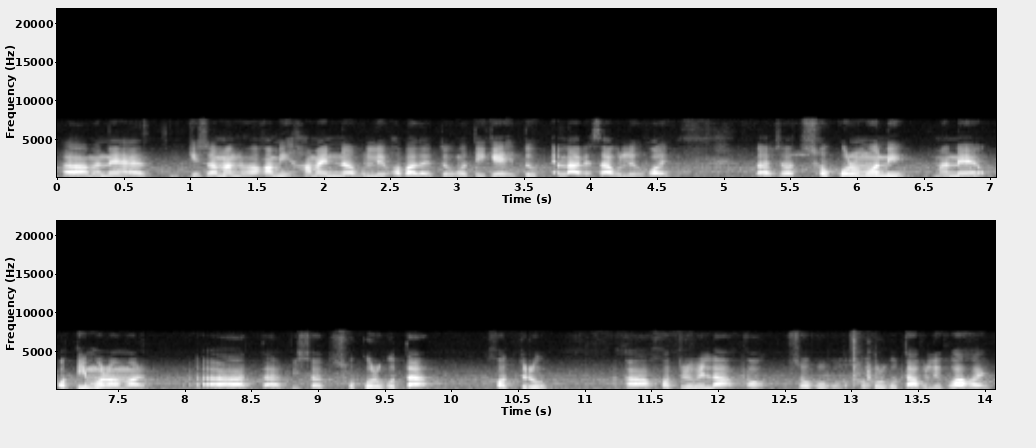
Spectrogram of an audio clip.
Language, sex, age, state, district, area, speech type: Assamese, male, 18-30, Assam, Kamrup Metropolitan, urban, spontaneous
